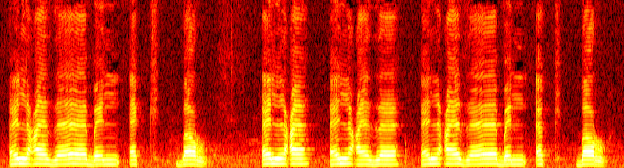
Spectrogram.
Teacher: हम्स आपको हवा feel होगी जब आप अकबर कहेंगे, ठीक है। कैफ के मखरज से ही आपने वहाँ से आवाज़ जो है हम्स की निकलेगी, कहीं और से आपने आवाज़ नहीं निकालनी क्योंकि वहीं आप मखरज को हटा रहे होते हैं, ठीक है।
